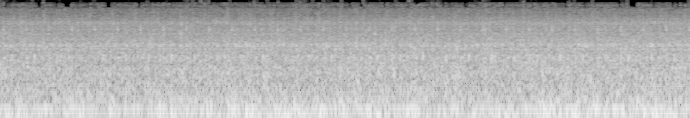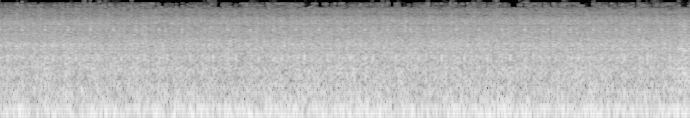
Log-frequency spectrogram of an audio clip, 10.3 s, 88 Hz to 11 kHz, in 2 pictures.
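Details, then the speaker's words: 2021 Ram 2500 Cummins diesel idling with a steady low growl heard from behind the grille; fan clutch visibly wobbling and belt wandering on the pulley, worn fan clutch. "Now, I noticed the noise mostly from right behind the grill. And uh So, I started looking at all the pulleys. And I noticed See that fan clutch wobbling?"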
